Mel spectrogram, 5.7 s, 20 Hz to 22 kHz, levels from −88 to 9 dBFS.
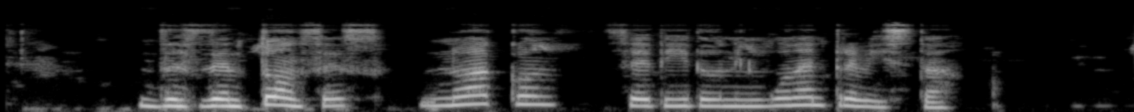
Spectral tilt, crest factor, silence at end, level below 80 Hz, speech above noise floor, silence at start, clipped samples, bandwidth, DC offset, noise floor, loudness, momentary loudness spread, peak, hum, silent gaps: -4 dB/octave; 16 dB; 0.9 s; -60 dBFS; 44 dB; 0.7 s; under 0.1%; 9.6 kHz; under 0.1%; -61 dBFS; -18 LUFS; 12 LU; -2 dBFS; none; none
